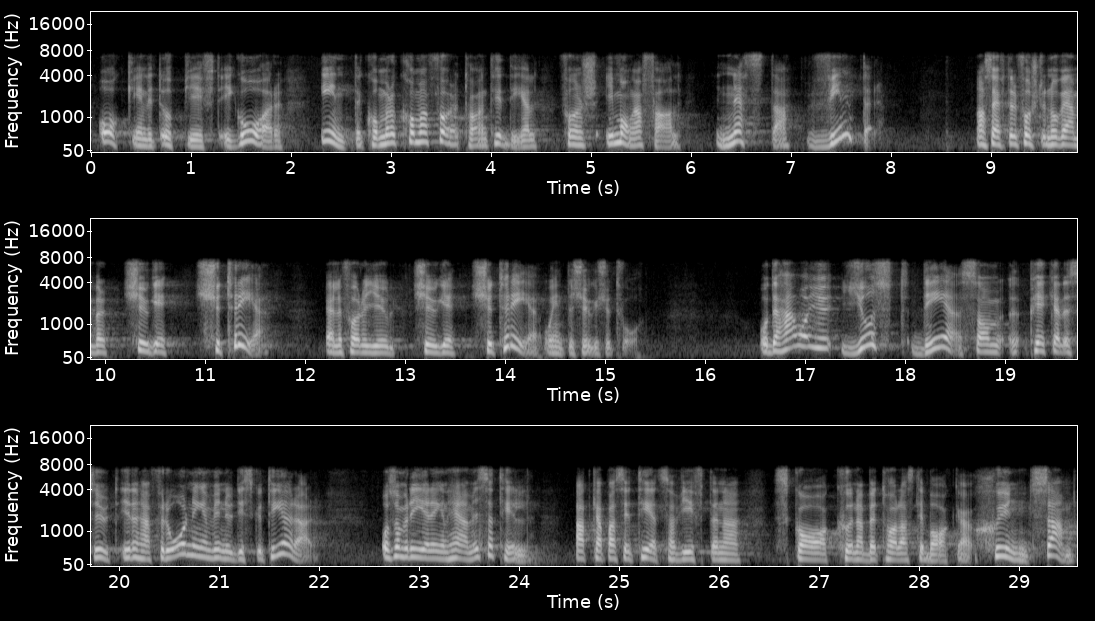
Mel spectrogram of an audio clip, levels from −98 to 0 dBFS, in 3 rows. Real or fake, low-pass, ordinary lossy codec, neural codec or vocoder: real; 7.2 kHz; Opus, 24 kbps; none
